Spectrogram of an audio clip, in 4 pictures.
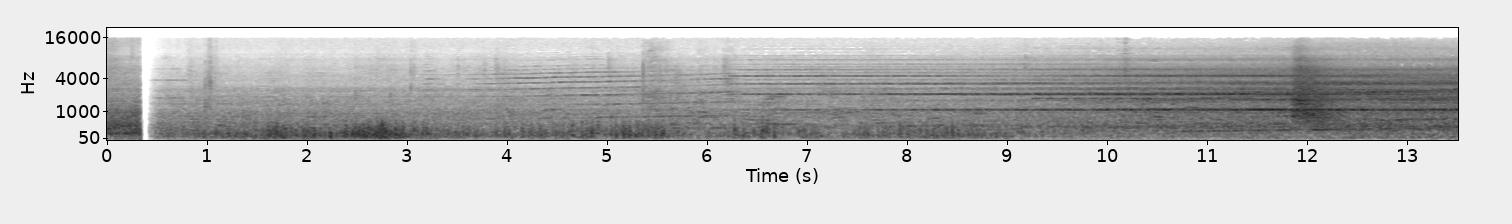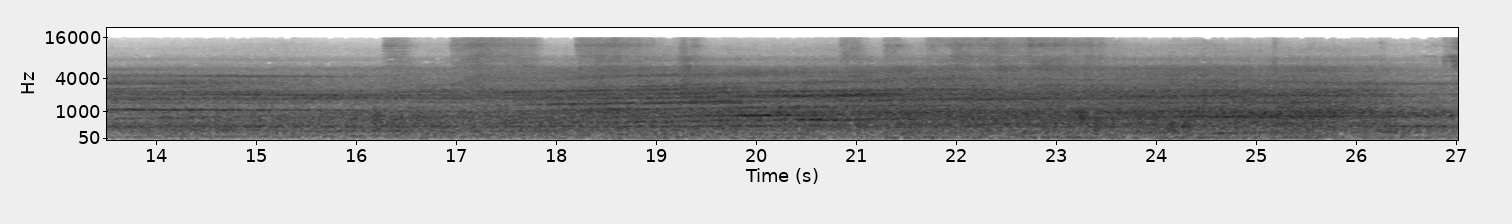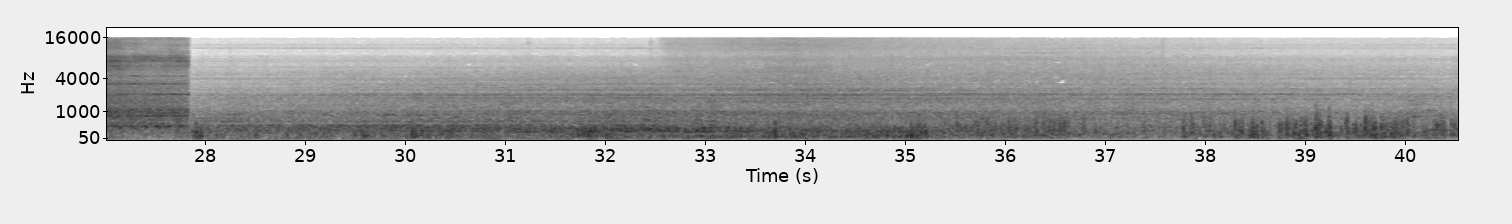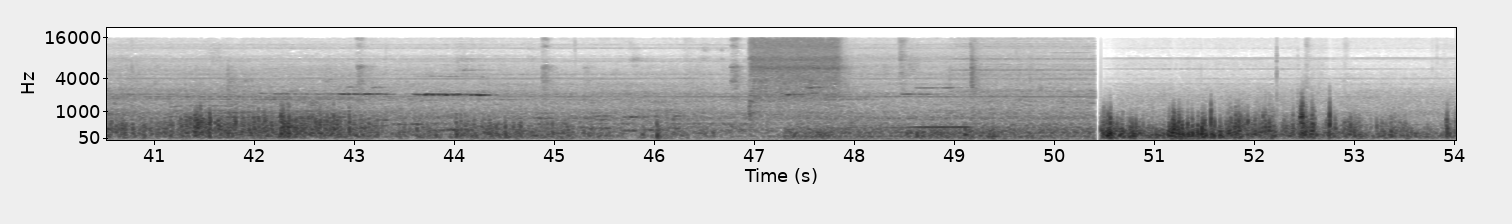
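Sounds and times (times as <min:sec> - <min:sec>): train coaches rumbling past: 0:00.0 - 0:50.4
electric train whining: 0:03.8 - 0:50.4.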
